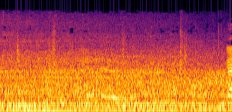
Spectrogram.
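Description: A car driving by on the road, a steady noise of engine and tyres.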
